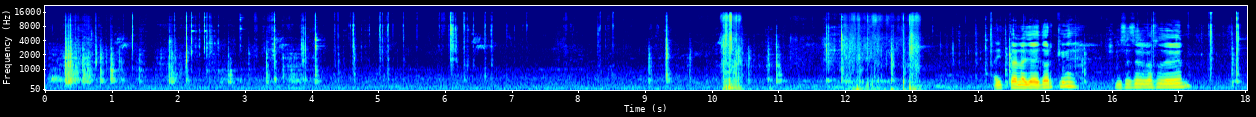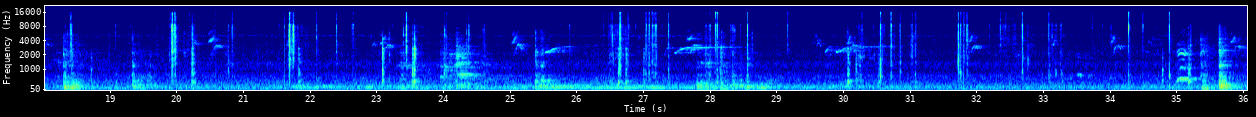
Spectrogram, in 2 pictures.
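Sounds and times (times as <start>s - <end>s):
metallic clicks and clinks: 0.0s - 7.4s, 8.2s - 29.3s.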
